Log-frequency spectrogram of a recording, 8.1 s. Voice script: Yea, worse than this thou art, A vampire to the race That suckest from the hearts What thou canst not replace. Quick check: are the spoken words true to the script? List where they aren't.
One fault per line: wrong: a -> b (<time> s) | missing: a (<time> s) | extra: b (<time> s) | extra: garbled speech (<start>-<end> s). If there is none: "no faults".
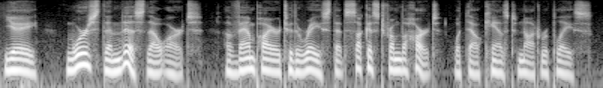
wrong: hearts -> heart (5.4 s)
